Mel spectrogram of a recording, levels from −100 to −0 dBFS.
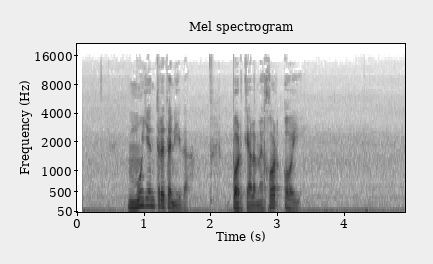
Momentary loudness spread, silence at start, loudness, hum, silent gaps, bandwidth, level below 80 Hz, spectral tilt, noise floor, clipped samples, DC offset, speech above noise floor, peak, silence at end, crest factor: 25 LU; 0.1 s; -23 LUFS; none; none; 16 kHz; -46 dBFS; -7 dB/octave; -46 dBFS; under 0.1%; under 0.1%; 24 dB; -4 dBFS; 0.3 s; 22 dB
